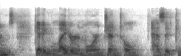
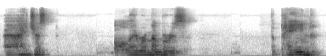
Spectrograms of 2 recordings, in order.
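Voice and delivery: higher, halting wounded man; dazed wounded captive; 4 semitones higher, slower than usual. Acted. Healed captive recalls his ordeal, halting and dazed. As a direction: recall it in broken pieces, long pauses. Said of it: "a newly found sense of rejuvenation".

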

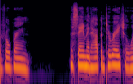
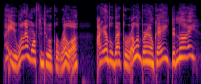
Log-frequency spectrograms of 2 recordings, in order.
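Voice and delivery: rushed, rising self-defense; indignant demand; 6 semitones higher, 4 dB louder than usual. A narrator's reading. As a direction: demand credit, ending high. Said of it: "Marco demanded".

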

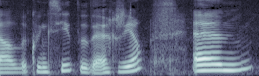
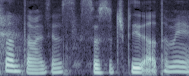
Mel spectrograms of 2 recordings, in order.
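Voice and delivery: softer, lower, wry muttering to herself; muttered inner thought; 3 semitones lower, 8 dB quieter, faster than usual. Retold or imitated. The nurse thinks to herself while the boss lies on the floor, softer wry mutter. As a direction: think it under your breath.

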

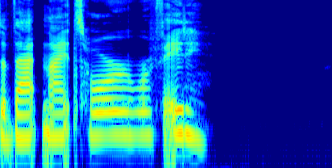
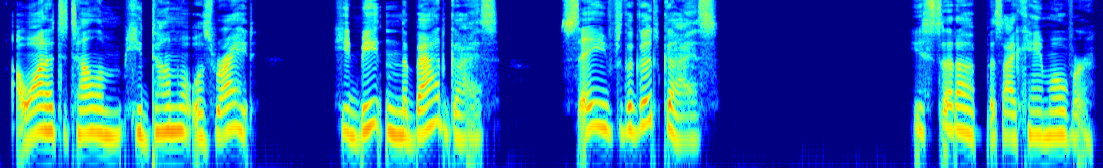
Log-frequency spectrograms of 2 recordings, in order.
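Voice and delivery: ordinary delivery, nothing marked

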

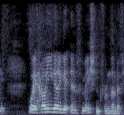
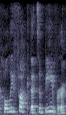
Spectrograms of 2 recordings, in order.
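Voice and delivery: excited; 6 semitones higher, 5 dB louder than usual. Retold or imitated. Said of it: "I was like".

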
